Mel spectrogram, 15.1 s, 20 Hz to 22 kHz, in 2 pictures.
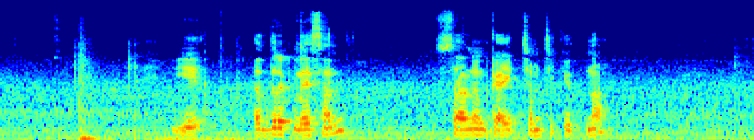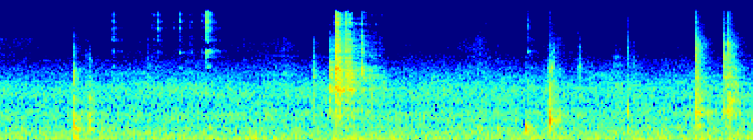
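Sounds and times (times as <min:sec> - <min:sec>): faint steady hum: 0:00.0 - 0:15.0
metal kitchen utensils clinking: 0:10.8 - 0:11.4.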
